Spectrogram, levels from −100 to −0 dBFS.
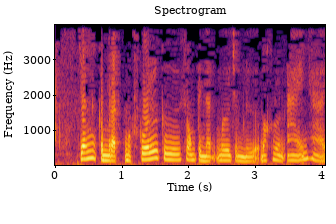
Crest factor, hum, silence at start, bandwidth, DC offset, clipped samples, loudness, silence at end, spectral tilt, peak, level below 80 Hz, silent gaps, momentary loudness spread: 12 dB; none; 0 s; 4 kHz; under 0.1%; 0.4%; -13 LUFS; 0 s; -13 dB/octave; 0 dBFS; -42 dBFS; none; 7 LU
